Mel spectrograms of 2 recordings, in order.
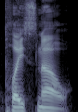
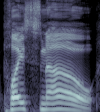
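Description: First: It is said quietly, not yelled. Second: It is yelled loudly.

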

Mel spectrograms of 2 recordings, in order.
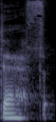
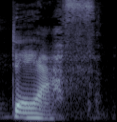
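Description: First: The name is said exactly like the word death. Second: The name is said in a changed, unusual way. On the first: The name sounds like the word for dying. "instead of" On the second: The bearer avoids sounding like the word death. "they change the pronunciation"

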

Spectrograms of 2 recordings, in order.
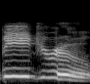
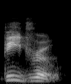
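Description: First: It is said in a prim old-lady voice. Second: It is said in a tough street-style voice. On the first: The name belongs to an old lady. "That sounds like an old lady's name" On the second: The name belongs to a tough street guy.

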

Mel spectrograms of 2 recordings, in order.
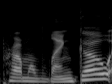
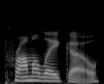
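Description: First: The name is said with an added n sound. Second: The name is said without an added n sound. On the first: The speaker calls it wrong. "lots of people like to add the letter N and they say" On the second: The speaker calls it right. "If you just say it phonetically and just ignore the U, then you're fine"

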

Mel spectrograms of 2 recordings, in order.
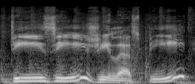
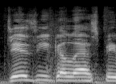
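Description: First: It is said in a French accent. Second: It is said in a plain English accent.

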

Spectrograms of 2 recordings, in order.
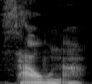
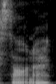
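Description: First: The word is said in a Finnish way. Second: The word is said in an English way. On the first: The speaker calls it right. "Just say sauna. Just say it with me" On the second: The speaker calls it wrong. "don't you dare say sauna"

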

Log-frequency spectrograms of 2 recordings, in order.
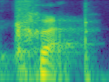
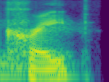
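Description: First: The vowel rhymes with yep, French style. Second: The vowel rhymes with grape, American style.

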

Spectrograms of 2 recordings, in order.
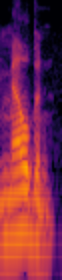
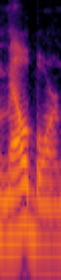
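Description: First: It is pronounced the Australian way. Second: It is pronounced the American way. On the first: "but I think they say Melbourne" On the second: "Americans say Melbourne"

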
